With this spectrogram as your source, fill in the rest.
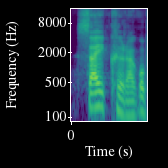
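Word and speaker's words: Psyche: 그리스어로 나비는 푸시케다. 영어로는 사이크라고 발음되는데 이 말은 정신 또는 마음과 밀접한 관계가 있다.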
